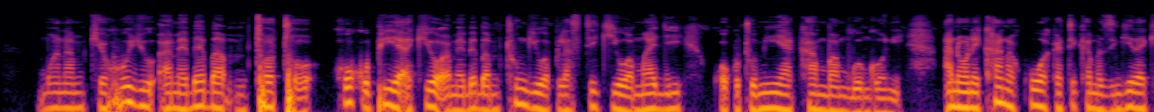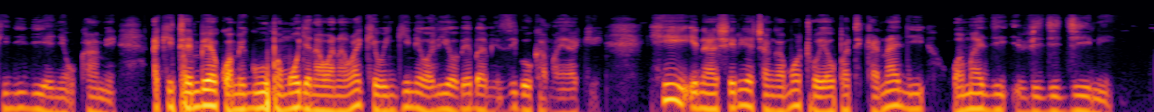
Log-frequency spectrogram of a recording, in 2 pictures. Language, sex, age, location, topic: Swahili, male, 36-49, Wajir, health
